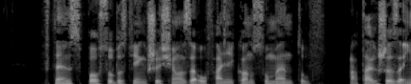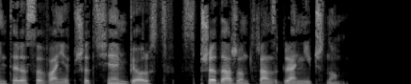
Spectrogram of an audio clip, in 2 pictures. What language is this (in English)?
Polish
